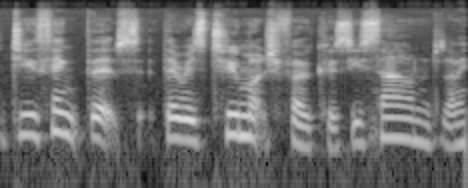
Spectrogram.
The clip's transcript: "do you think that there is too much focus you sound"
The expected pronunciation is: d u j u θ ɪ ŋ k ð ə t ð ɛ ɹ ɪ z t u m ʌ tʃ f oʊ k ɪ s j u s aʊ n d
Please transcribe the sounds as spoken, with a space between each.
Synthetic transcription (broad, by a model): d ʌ j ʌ θ ɪ ŋ k ð ə t ð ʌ ɹ ɪ z t u m ʌ tʃ f oʊ k ɪ s j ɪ s aʊ n d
